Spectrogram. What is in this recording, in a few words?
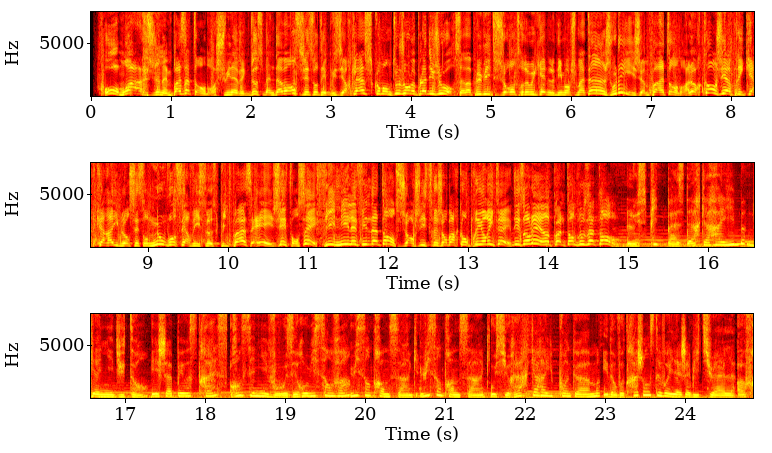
spot, radiopub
